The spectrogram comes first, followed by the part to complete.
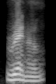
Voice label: "regnal", Indian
